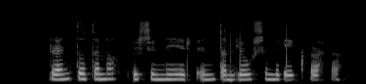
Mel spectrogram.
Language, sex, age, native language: Icelandic, female, 13, Icelandic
